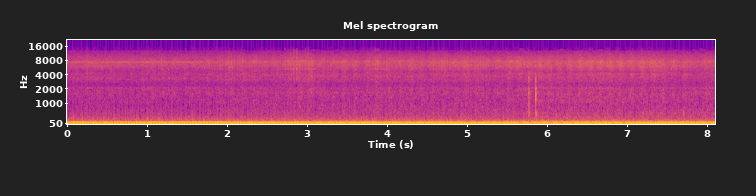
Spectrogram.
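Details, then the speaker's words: 1979 Corvette L82 V8, warm after the choke opened, idling with hood down: deep idle that stumbles and dips irregularly; rough idle, not a vacuum leak per smoke test, fuel-delivery problem suspected. "RPM gauge is definitely wrong. This is the closest to an idle it's ever been, but it's still like stumbling."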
